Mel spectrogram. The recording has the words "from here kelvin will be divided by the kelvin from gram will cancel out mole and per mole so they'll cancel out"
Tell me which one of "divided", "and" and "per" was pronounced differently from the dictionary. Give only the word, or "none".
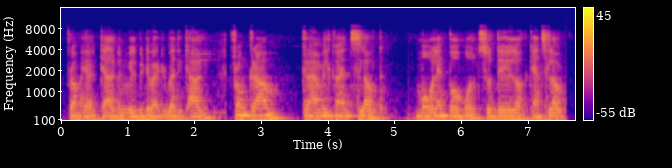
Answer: none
